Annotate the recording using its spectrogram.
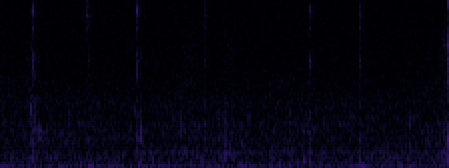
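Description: Faint computer mouse clicks over near silence, about seven of them spaced roughly half a second apart.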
